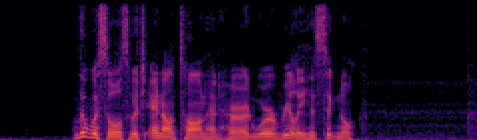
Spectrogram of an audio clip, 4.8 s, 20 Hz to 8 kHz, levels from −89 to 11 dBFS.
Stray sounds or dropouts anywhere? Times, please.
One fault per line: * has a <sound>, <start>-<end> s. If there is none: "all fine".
all fine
